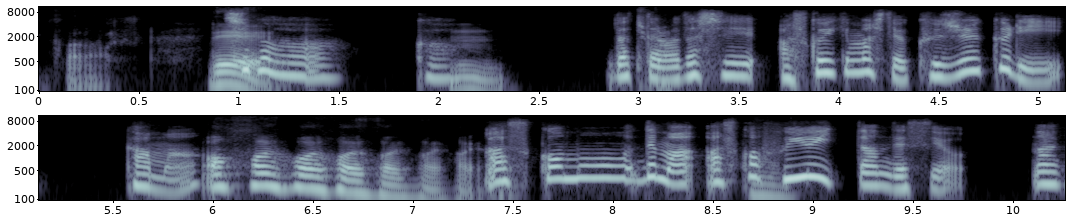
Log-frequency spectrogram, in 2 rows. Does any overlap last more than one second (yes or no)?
no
